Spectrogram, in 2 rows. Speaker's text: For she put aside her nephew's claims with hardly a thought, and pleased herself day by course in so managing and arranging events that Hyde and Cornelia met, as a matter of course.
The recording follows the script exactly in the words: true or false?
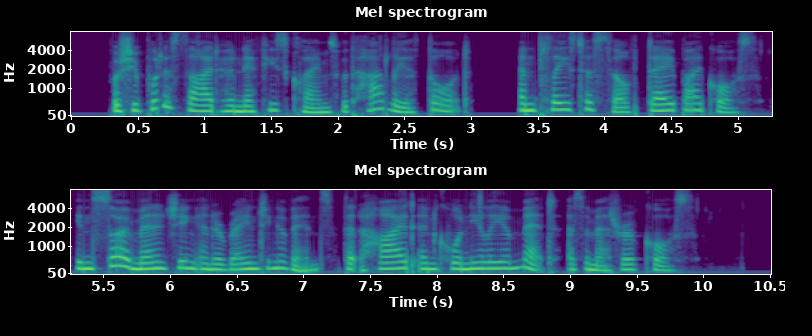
true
